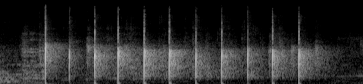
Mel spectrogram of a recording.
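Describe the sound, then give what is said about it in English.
Eleven sharp hand claps at a talk, evenly spaced in a brisk, steady rhythm, each one crisp and distinct with a short fade before the next. “So congratulations everybody, big hand of applause to you all for first of all being awake,”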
